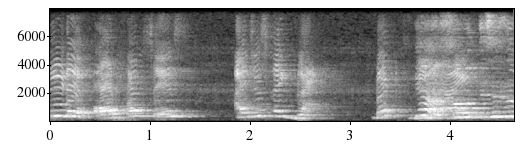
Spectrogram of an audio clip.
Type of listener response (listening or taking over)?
taking over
